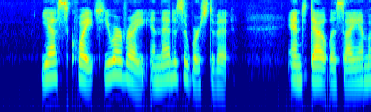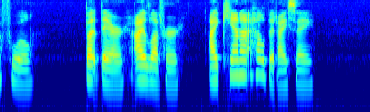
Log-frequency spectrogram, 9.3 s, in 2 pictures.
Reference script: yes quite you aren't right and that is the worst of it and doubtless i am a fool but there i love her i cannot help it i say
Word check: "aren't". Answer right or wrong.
wrong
